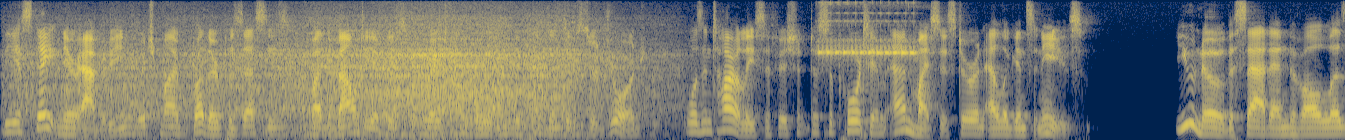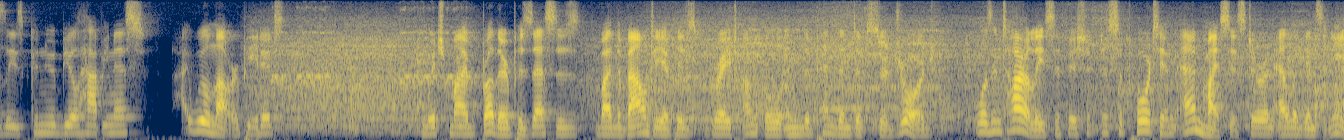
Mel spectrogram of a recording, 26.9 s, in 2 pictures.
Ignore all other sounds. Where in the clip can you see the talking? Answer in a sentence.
The talking can be heard from 0.0 to 10.8 s, from 11.8 to 16.3 s and from 17.6 to 26.8 s.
